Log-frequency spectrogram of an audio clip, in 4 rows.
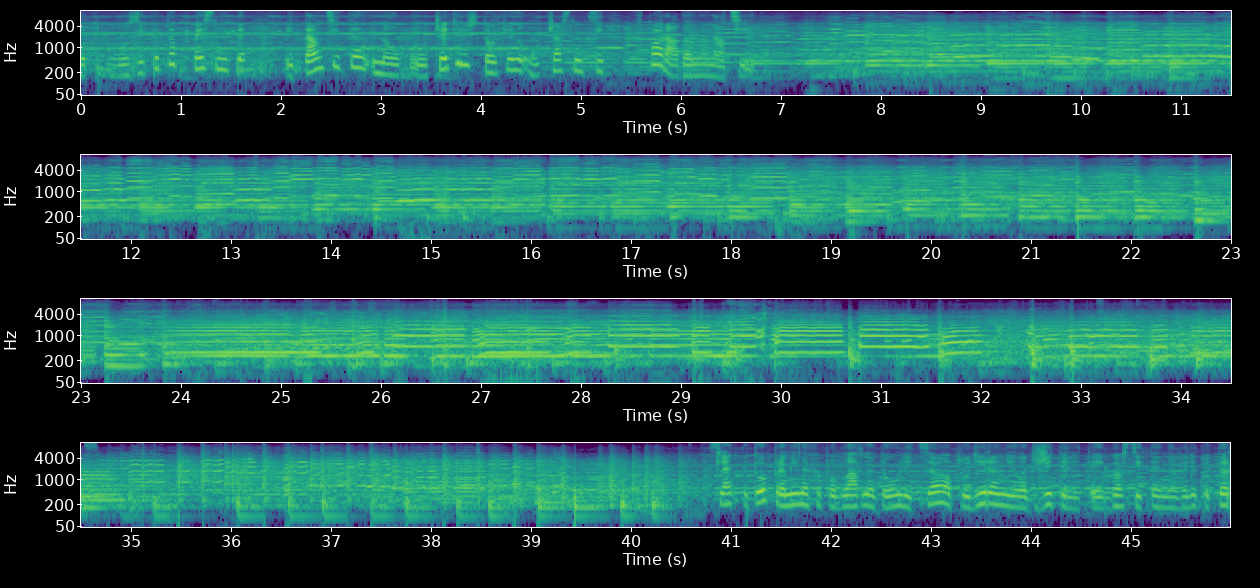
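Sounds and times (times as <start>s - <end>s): fiddle string band folk music: 0.0s - 45.9s.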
